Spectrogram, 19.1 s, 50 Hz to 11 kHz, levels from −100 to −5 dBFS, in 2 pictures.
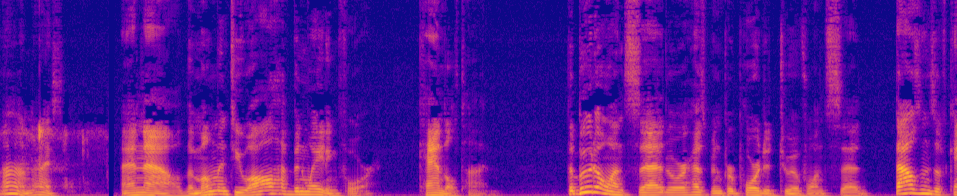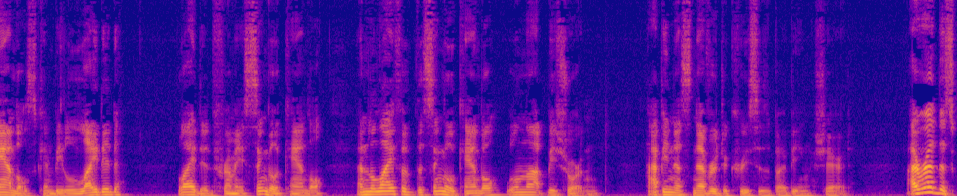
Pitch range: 105-150 Hz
